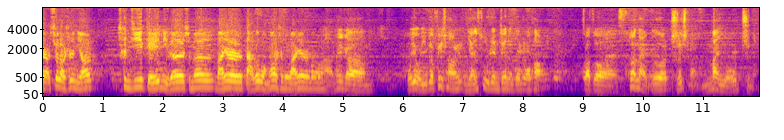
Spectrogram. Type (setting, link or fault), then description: setting, busy venue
